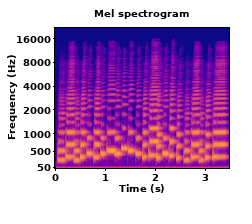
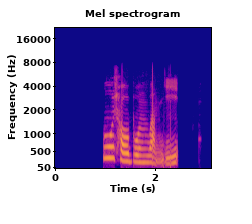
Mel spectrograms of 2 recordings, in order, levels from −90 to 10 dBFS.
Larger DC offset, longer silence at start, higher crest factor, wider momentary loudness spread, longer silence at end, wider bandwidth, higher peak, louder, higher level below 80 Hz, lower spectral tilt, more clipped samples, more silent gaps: first, 1% vs under 0.1%; second, 0.05 s vs 0.95 s; second, 12 dB vs 18 dB; second, 3 LU vs 11 LU; second, 0 s vs 0.7 s; first, 15 kHz vs 7.4 kHz; about the same, -4 dBFS vs -4 dBFS; about the same, -18 LUFS vs -19 LUFS; second, -66 dBFS vs -58 dBFS; second, -2.5 dB/octave vs -5.5 dB/octave; neither; neither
